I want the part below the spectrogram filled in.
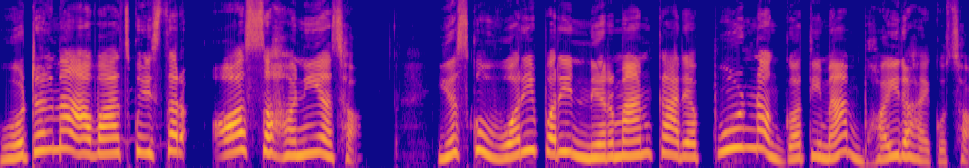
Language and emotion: Nepali, angry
